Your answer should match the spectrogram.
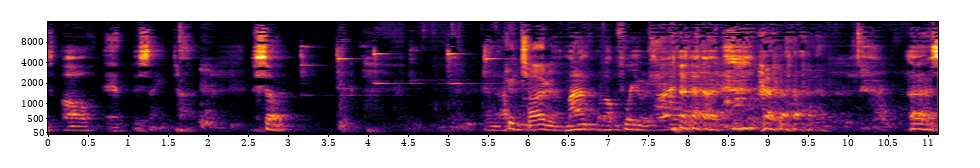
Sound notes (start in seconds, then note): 3.0 alarm chiming; 7.4 all laughing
